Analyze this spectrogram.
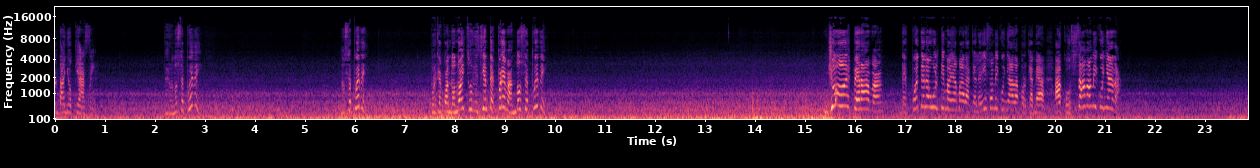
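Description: A car's engine and tyres rumble low and steady from inside the car.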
